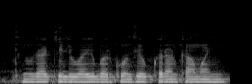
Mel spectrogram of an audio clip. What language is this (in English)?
Chhattisgarhi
